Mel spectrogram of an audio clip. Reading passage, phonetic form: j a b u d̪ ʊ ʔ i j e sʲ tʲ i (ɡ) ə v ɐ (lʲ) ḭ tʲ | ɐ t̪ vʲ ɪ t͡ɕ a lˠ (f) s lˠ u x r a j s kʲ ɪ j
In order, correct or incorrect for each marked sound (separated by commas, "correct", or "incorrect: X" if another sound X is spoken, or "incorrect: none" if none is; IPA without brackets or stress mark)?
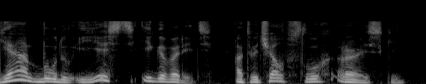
correct, incorrect: ɾʲ, correct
